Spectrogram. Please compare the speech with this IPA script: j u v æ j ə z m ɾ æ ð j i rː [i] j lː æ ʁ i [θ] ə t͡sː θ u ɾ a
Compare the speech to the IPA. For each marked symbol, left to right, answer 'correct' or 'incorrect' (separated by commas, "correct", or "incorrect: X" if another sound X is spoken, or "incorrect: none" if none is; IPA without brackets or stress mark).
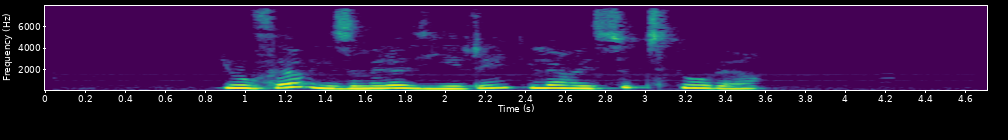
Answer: correct, incorrect: s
